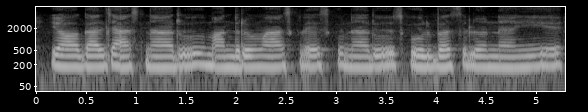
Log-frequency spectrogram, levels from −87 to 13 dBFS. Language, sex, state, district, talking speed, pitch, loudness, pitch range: Telugu, female, Telangana, Karimnagar, 125 wpm, 175 Hz, -23 LUFS, 170-185 Hz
